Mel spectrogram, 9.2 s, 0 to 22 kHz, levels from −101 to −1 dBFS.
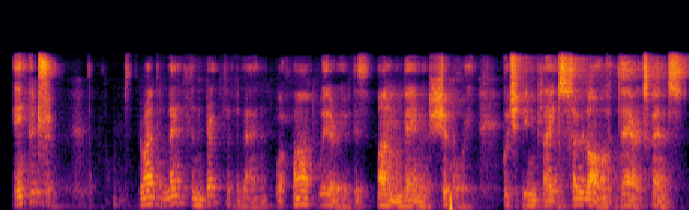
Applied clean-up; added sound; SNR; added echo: neural mask model DeepFilterNet 3.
